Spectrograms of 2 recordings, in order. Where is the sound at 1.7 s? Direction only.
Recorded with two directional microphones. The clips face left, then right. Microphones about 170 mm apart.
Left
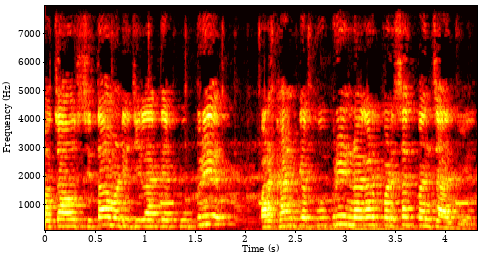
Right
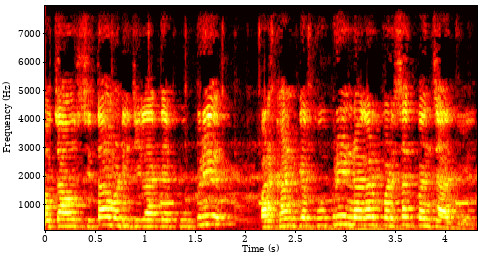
Centre (ahead or behind).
